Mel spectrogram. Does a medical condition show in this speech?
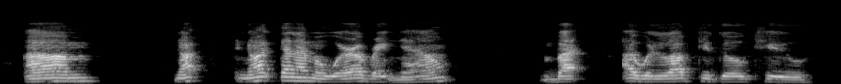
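Yes: cerebral palsy.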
